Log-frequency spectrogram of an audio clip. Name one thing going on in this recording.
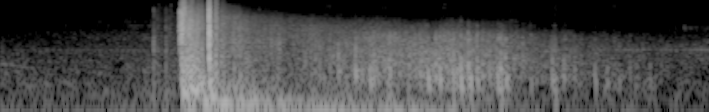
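A rifle fires a short, loud burst of shots.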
